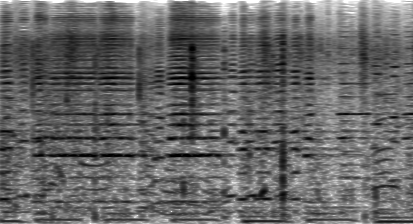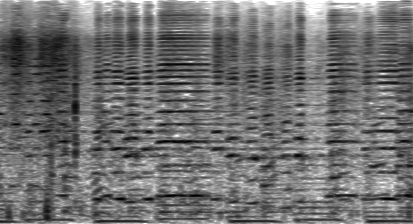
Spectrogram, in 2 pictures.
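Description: Instrumental background music with a steady, bouncing bass line of about two notes a second under a sustained melody.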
